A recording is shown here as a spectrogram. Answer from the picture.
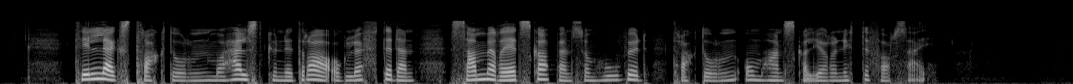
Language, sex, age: Norwegian, female, 45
